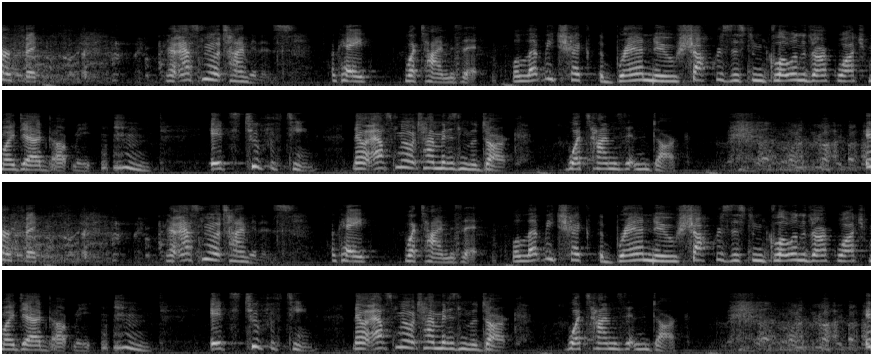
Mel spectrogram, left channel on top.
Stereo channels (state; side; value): normal; both; correlation 0.52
